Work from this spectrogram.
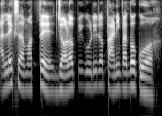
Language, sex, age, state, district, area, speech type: Odia, male, 18-30, Odisha, Cuttack, urban, read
